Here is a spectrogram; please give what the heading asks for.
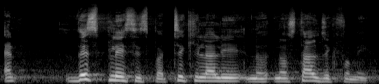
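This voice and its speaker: A man's voice: fairly high pitch, moderate pace, dark tone. A man with a Kenyan accent hosting a conversational interview, with frequent affirming interjections as he talks and listens. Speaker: interviewer, host. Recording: long reverberant hall, clear background noise.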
